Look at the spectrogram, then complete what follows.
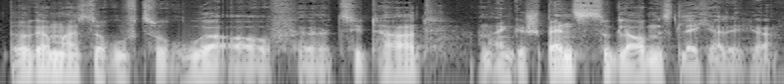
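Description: Chill middle-aged dad in kids radio drama, deep wry voice, very dry sound. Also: male voice, lively intonation, moderate pace, no room sound. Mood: reading aloud. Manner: placating, wry. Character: easygoing, soothing father of a schoolboy. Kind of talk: children's radio play.

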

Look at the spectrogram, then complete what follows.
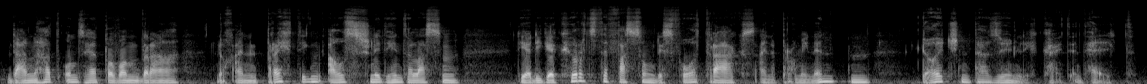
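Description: A formal chronicler presenting a mock documentary for radio. His voice sits fairly low and swings widely in melody as he explains, with theatrical variety. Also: warm tone, slightly rough, heavily acted. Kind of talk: scripted radio drama narration.

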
